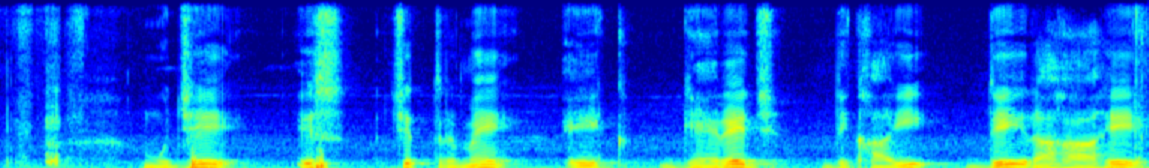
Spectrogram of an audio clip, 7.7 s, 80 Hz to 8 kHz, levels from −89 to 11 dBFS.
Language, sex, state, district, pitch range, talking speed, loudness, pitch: Hindi, male, Madhya Pradesh, Dhar, 100-130 Hz, 80 wpm, -22 LUFS, 110 Hz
